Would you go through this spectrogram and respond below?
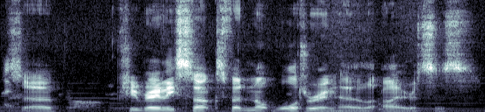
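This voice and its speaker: A man's voice: low voice, measured pace, vocal fry, sharp tone, soft background music. A man co-hosting a game stream, giving casual commentary.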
